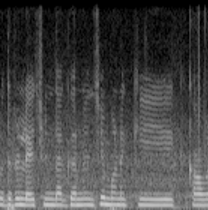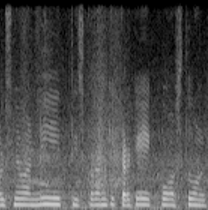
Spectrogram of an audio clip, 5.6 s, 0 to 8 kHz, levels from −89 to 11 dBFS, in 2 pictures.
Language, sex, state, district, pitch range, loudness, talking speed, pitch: Telugu, female, Telangana, Nalgonda, 215-230 Hz, -17 LUFS, 120 wpm, 220 Hz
